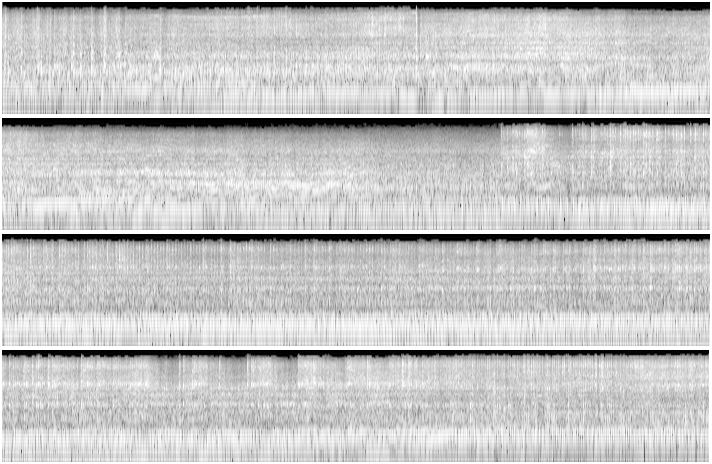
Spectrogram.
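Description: Modified drag-car engines: one revving up and down for about the first ten seconds, then, after a cut, another engine running at a steady fast idle that rises in pitch near the end.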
